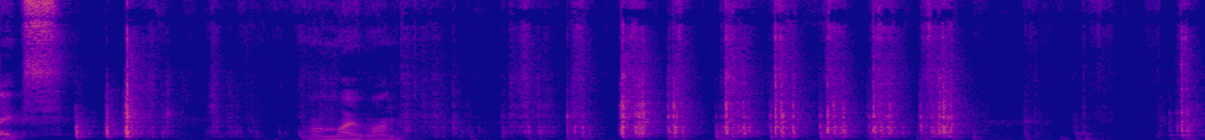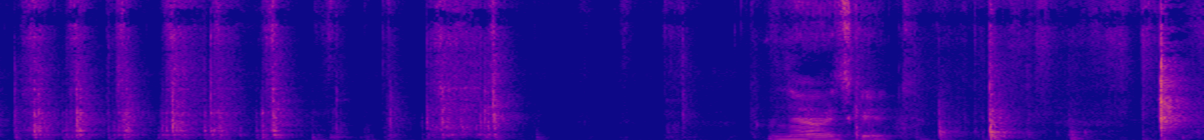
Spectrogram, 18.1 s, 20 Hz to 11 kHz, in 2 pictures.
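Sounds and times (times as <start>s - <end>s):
plastic parts scraping and rubbing: 1.0s - 7.3s, 8.1s - 13.1s.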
